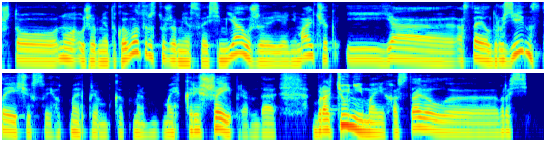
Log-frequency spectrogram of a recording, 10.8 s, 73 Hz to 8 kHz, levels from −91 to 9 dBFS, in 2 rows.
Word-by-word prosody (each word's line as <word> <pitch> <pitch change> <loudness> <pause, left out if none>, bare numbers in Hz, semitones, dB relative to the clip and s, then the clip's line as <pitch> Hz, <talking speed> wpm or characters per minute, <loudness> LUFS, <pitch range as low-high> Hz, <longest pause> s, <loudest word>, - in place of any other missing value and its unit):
что, 135 -4 -1
ну, 160 0 +1
уже 140 -2 -1
у - - -4
меня 130 0 -3
такой 135 +3 +1
возраст, 225 -7 +1
уже 150 -4 -2
у - - -2
меня 130 -1 -1
своя 125 0 -5
семья, 145 - 0
уже 130 -8 0
я 120 0 -3
не 125 - -6
мальчик, 180 -1 -2
и 155 - -7
я 145 -4 -2
оставил 145 +1 +2
друзей 140 - +1
настоящих 135 - -1
своих, 115 -2 -11
вот 120 - -17
моих 135 -2 -5
прям, 115 -3 -9
к 120 - -13
мо 125 -4 -8
моих 125 0 -8
корешей, 145 0 +4
прям, 105 -3 -16
да, 120 0 -5 0.4
братюней 155 +5 +6
моих 125 -3 -2
оставил, 155 0 +2
э, 120 -2 -5
в - - -9
России. 135 -2 -7
135 Hz, 205 wpm, -24 LUFS, 125-155 Hz, 0.4 s, братюней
